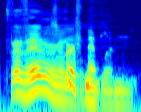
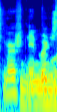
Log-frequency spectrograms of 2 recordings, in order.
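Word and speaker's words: Svirfneblin: Smurf Niblin. Smurf Niblin. No, it's Smurf Nibbling. That's official. We're just going to call them deep gnomes, Yeah.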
